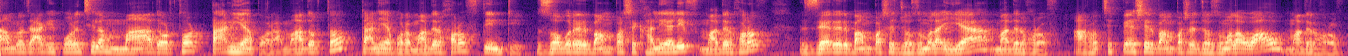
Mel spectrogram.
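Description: A man's voice: on the high side, fairly bright tone, reverberant. Patient Bangladeshi man drilling recitation. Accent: Bangladeshi Bengali. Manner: patient, spells out letters and draws out syllables in slow repeated drills. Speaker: Quran reading teacher. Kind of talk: recorded recitation lesson.

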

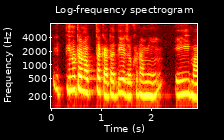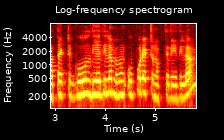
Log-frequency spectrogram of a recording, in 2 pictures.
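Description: A woman's voice: on the high side, mellow. A woman teaching Arabic letters to adult learners as a Quran teacher, drawing out each letter name and repeating it for the class to echo. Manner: drawn-out, repeated letter names for students to echo.

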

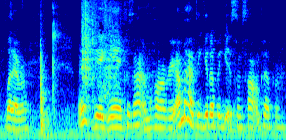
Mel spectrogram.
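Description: A woman's mid-range voice races as she talks to viewers between bites, easygoing and chatty in a casual mukbang. Background noise can be heard.

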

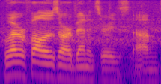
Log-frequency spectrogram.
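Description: A young man with hiccups, co-hosting a casual game session, excitable and prone to loud shouts and laughter. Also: on the low side, a little fast, a little hiss or hum. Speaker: let's play co-host. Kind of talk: casual gaming banter.

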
